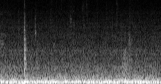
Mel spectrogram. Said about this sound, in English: It's not even daybreak, so I'm going to take it slow down the driveway and read under the light of the truck.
